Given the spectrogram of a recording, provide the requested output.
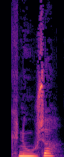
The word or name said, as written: knuser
